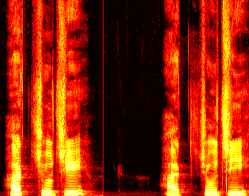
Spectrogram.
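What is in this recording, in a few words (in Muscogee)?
"hvccuce", Muscogee word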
